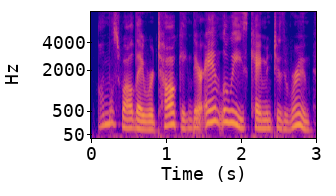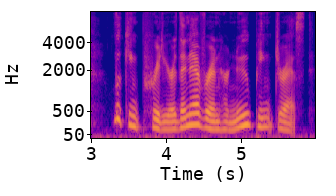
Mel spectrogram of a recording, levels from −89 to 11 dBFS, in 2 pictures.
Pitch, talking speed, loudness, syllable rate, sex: 180 Hz, 210 wpm, -19 LUFS, 5.7 syllables/s, female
